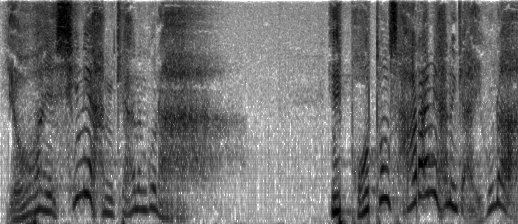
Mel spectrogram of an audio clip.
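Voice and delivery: retold amazement with lifted pitch; acted marvelling. Master marvels at Joseph in retelling.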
